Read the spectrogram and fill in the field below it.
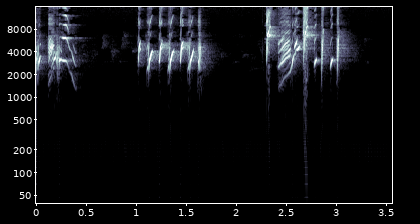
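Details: European goldfinch song in three short phrases of fast, chattering, tinkling notes, the middle and last phrases with rapid repeated chirps, separated by brief silences; a faint hum underneath.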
